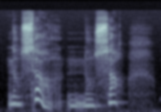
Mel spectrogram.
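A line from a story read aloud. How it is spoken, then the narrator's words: Confused murmur. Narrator (Italian): mormorò confusa Olga Down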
